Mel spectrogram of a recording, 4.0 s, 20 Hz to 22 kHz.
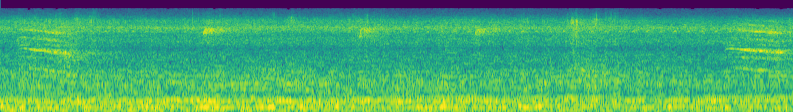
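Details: Constant humming of bees in a 2017 nuc, 27 September 2018, with faint high chirps from birds in the distance over the drone.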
